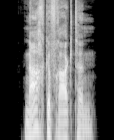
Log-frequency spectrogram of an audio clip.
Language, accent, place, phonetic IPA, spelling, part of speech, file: German, Germany, Berlin, [ˈnaːxɡəˌfʁaːktn̩], nachgefragten, adjective, De-nachgefragten.ogg
- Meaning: inflection of nachgefragt: 1. strong genitive masculine/neuter singular 2. weak/mixed genitive/dative all-gender singular 3. strong/weak/mixed accusative masculine singular 4. strong dative plural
